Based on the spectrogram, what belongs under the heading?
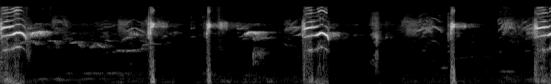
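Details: Sogon bird female call used to lure males down: loud, high, sweeping chirps at the start and end, with short clicks and thin notes scattered between.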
